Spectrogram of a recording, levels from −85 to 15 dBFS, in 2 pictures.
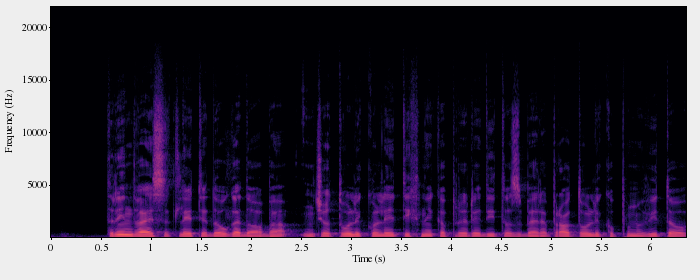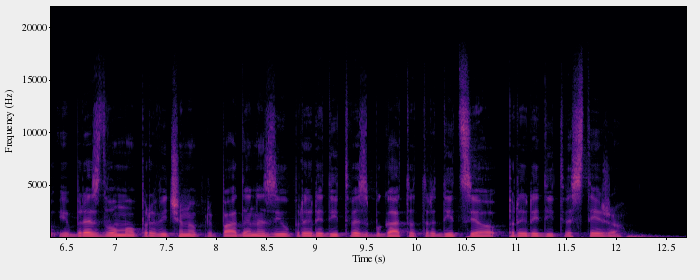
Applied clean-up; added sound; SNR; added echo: none; none; none; none.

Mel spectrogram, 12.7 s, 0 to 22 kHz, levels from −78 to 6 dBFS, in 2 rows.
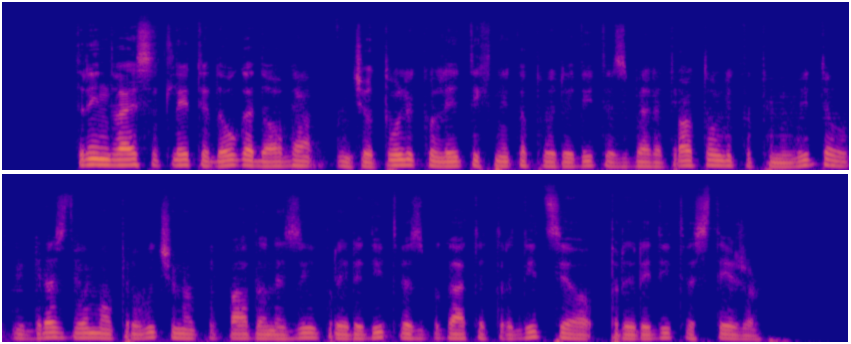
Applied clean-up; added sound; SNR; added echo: neural mask model DeepFilterNet 3.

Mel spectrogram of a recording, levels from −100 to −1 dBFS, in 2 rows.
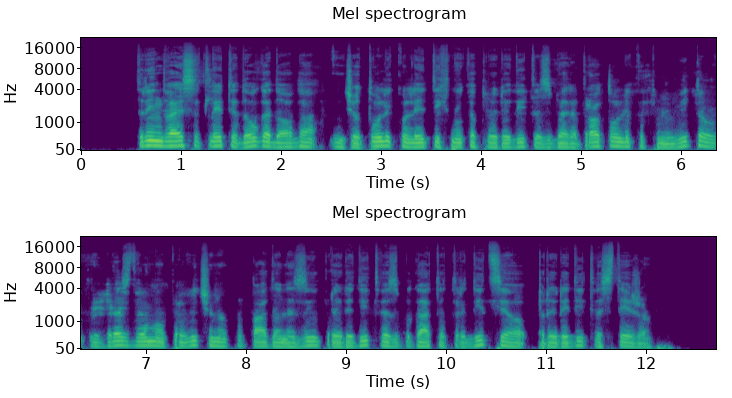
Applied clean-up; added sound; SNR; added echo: neural mask model Resemble Enhance denoiser.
